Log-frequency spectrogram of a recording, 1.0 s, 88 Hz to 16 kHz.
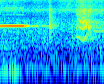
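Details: Hamilton C-3 ventilator being switched on: a brief high-pitched beep, then faint room noise while the unit loads; a normal start-up beep.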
